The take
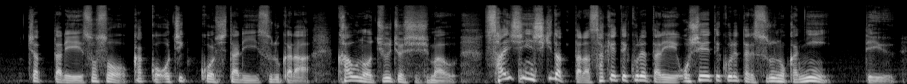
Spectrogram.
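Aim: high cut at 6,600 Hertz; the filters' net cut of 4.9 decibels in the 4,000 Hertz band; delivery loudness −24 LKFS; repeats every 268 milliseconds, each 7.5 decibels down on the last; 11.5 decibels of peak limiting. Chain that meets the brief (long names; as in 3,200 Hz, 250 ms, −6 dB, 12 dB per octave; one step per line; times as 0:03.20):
low-pass filter 6,600 Hz
parametric band 4,000 Hz −5.5 dB
brickwall limiter −14 dBFS
repeating echo 268 ms, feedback 42%, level −7.5 dB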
